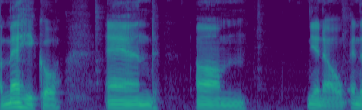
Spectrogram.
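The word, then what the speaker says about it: México: like i was saying mexico is actually correctly pronounced in spanish uh mexico and um you know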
